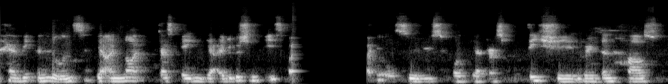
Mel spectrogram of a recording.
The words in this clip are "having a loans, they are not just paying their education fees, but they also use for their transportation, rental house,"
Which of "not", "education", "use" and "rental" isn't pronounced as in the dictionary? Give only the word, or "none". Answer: rental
